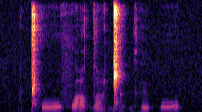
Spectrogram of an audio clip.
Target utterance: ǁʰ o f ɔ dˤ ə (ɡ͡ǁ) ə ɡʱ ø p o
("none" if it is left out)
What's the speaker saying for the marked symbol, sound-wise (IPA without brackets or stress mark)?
ɡ͡ǁ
